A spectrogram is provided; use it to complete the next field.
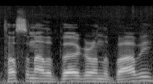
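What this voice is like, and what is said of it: Speaks with a noticeable accent. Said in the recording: “I love his accent, man.”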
